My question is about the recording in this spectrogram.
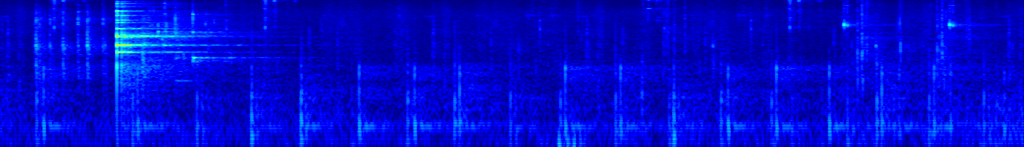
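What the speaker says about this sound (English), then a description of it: "I hear footsteps." Steady footsteps in a video game, a regular run of light taps close by and fairly faint, with a brief clatter near the start.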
